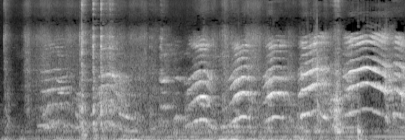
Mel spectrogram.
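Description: A young child's voice in a quick run of short, high rising-and-falling wails, about two a second, starting about three seconds in.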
